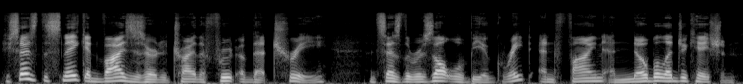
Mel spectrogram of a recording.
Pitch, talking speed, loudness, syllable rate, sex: 130 Hz, 210 wpm, -21 LUFS, 5.0 syllables/s, male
